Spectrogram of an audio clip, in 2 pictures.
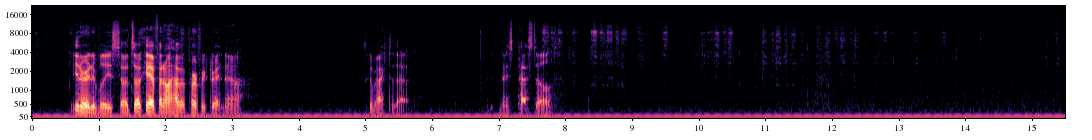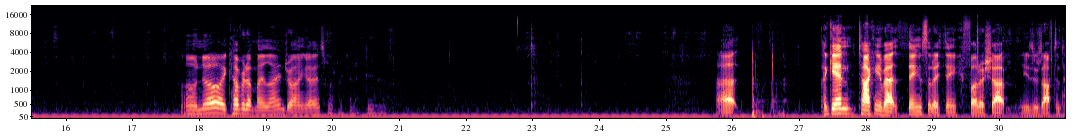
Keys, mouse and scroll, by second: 0.3 click, 0.4 click, 0.6 click, 0.9 click, 1.7 click, 2.6 click, 4.4 click, 6.3 click, 6.9 click, 7.9 click, 8.1 click, 8.3 click, 9.6 click, 10.6 click, 12.5 click, 13.0 click, 13.8 click, 14.0 click, 15.5 click, 16.0 click, 16.8 click, 17.4 click, 17.7 click, 18.1 click, 18.4 click, 19.2 click, 19.7 click, 20.1 click, 20.3 click, 20.8 click, 21.0 click, 22.4 click, 22.8 click, 23.1 click, 23.6 click, 24.6 click, 24.9 click, 25.3 click, 25.4 click, 25.7 click, 26.0 click, 28.4 click, 28.8 click, 29.1 click, 29.4 click, 29.8 click, 30.7 click.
